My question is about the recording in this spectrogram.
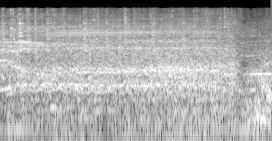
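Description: A loud, steady rushing rumble that stops abruptly near the end: a cartoon sound effect of rocks tumbling down a grassy hillside as a small bicycle hurtles down among them.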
